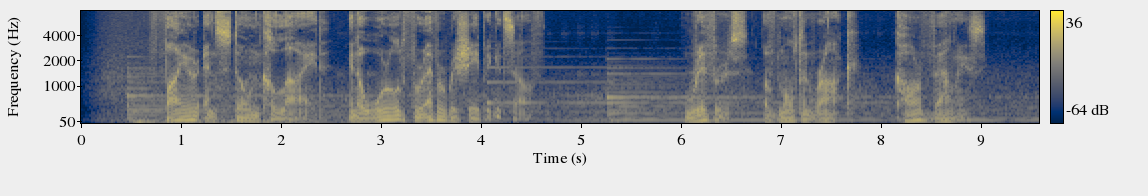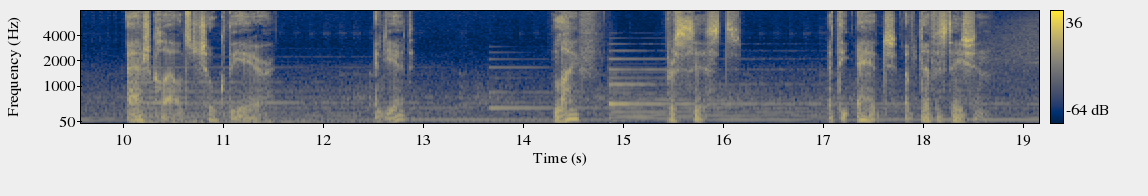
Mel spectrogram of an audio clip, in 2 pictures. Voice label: Volcano Documentary, male voiceover deep voice rich baritone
